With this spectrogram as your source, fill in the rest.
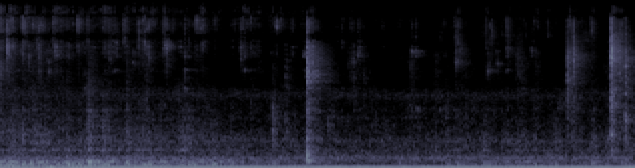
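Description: Pozole ingredients are drained in a kitchen, giving a faint, continuous wash of running liquid with a couple of small splashy knocks.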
